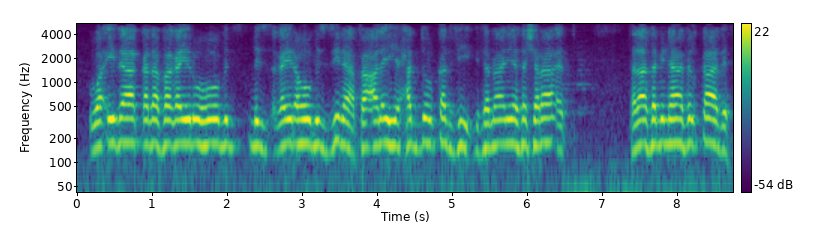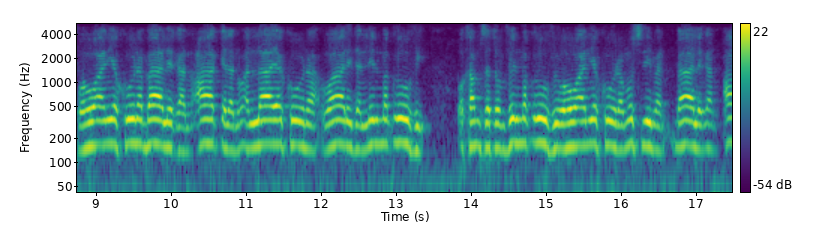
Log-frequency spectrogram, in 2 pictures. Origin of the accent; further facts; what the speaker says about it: Yemen; ولذلك الذي قتل الأمريكيين عندنا في اليمن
